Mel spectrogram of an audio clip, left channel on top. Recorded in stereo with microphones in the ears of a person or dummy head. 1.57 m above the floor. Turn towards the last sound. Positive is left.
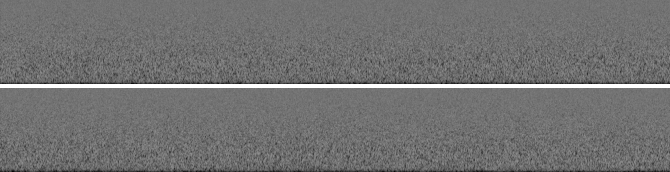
No sound to turn to.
